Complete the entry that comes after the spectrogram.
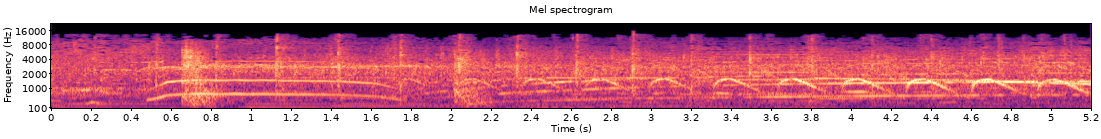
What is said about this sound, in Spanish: Desde los balcones hemos homenajeado a los sanitarios con aplausos y también lo hemos hecho con las sirenas de las ambulancias y los coches patrulla.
